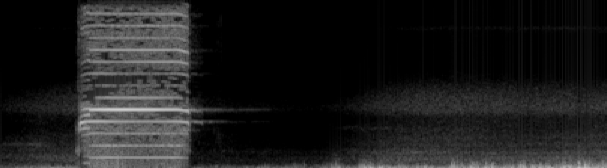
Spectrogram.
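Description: A single loud blast on a dog-training whistle, a steady pitched tone lasting under a second: the stop signal telling the running dog to halt and sit. A low rumbling noise follows in the second half.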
